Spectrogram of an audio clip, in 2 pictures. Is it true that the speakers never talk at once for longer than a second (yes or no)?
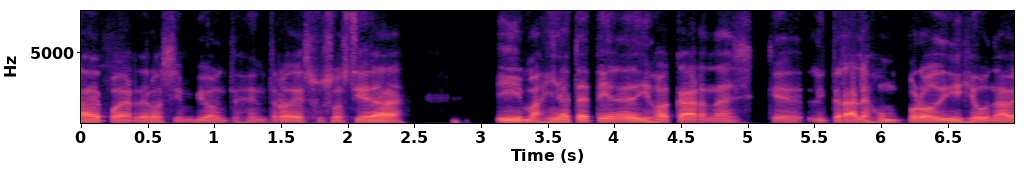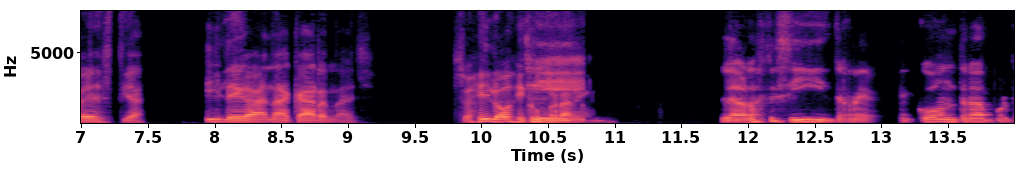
yes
